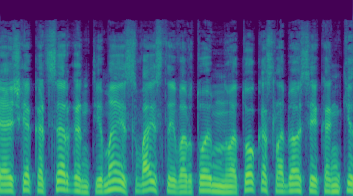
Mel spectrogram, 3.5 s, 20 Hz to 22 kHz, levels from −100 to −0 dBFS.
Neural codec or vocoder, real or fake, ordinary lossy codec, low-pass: none; real; MP3, 96 kbps; 14.4 kHz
